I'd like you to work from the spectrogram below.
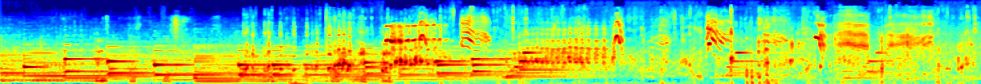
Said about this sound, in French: Il se mit à jouer en pleine nature, Éberlués, émerveillés, charmés, les animaux sortirent de leur cachette et commencèrent à grignoter les notes de sa musique.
